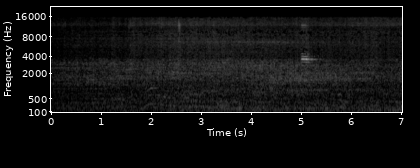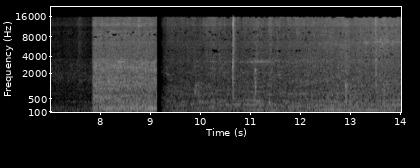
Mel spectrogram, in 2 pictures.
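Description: Background traffic noise, slowly growing louder, broken about eight seconds in by a loud burst of noise lasting a second and a half that cuts off suddenly. After it the traffic noise is louder and steady, with a few light knocks as a wooden rolling pin works the parotta dough on the counter.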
